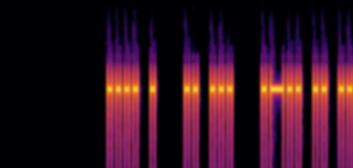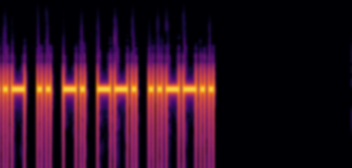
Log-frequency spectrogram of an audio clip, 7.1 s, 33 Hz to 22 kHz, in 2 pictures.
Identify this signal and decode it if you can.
Morse code, heard as a keyed tone, about 28 wpm, 700 Hz. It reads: HE IS LIVING?
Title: Sentences from Top 1100 Words 28wpm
